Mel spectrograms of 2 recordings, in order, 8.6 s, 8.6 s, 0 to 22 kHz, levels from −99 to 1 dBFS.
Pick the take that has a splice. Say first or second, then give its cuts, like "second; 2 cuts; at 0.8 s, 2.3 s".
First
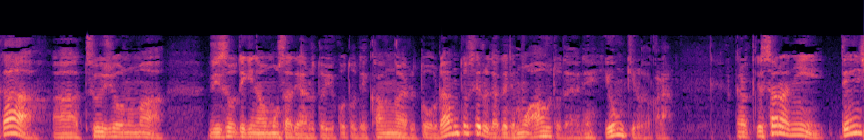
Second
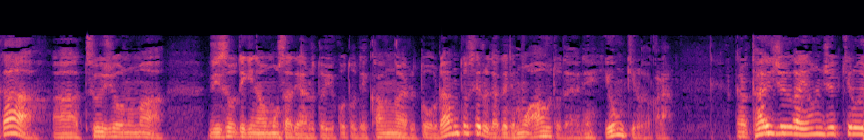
first; 1 cut; at 7.5 s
